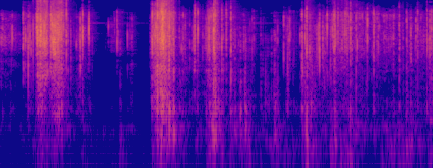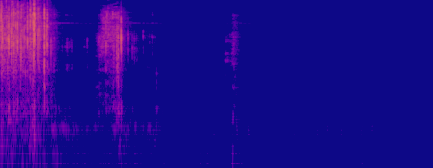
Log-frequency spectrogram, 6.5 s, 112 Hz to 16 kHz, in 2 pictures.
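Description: A foil trading-card pack wrapper (2024 Panini Luminance Football hobby pack) being torn open and crinkled by hand, in loud ragged bursts of tearing and crumpling for about four seconds. A last short crinkle and a faint click follow before it goes quiet.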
